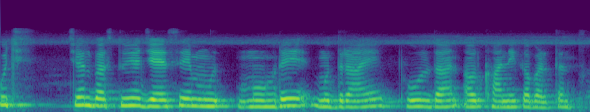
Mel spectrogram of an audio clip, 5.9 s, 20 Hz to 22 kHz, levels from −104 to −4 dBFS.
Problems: constant background noise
